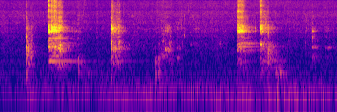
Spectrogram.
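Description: Minced meat frying in a pan: scattered scraping and clanking sounds, with a faint sizzle underneath and irregular stirring strokes.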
